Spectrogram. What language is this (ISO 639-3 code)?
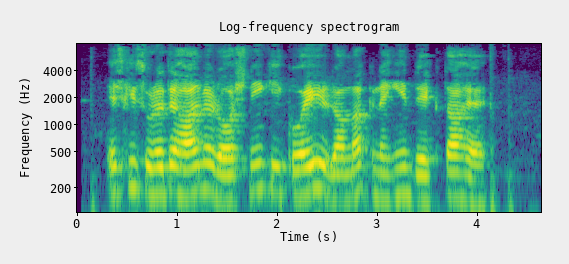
urd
